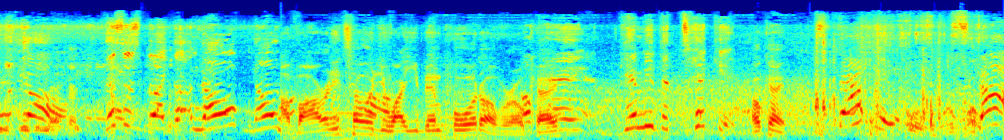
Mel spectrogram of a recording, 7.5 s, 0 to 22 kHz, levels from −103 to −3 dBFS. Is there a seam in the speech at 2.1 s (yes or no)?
yes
